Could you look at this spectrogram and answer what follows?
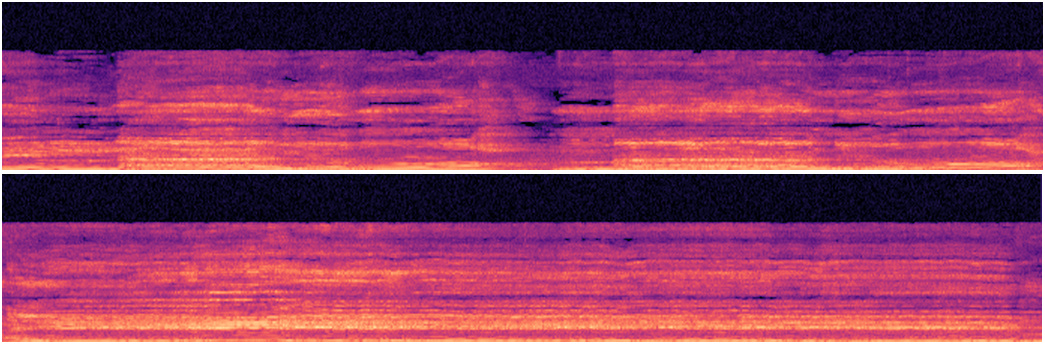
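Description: A man's voice chanting a melodic Quran recitation (tilawah) into a hand microphone over a loudspeaker. It comes in three long phrases of drawn-out, ornamented notes, with short breaths between them about three and a half seconds and seven seconds in.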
